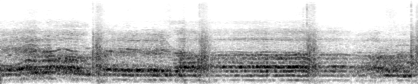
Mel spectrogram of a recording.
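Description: A group of men chanting a noha, a Shia lament for Muharram, together in long held notes. Sharp slaps about once a second keep time with it, from hands beating on chests (matam).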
